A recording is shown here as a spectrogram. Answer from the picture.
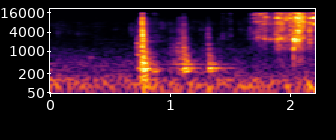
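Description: Keys jingling on a ring, with a few sharp metallic clicks about a second in, as a hand works the rear liftgate handle of a Jeep Liberty. A high rustling noise starts near the end.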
